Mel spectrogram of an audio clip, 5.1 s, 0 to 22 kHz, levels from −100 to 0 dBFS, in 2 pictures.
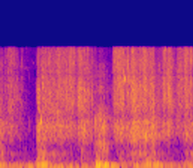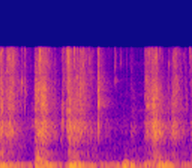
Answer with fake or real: real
